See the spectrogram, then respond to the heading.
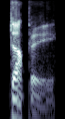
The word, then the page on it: duppy: British English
